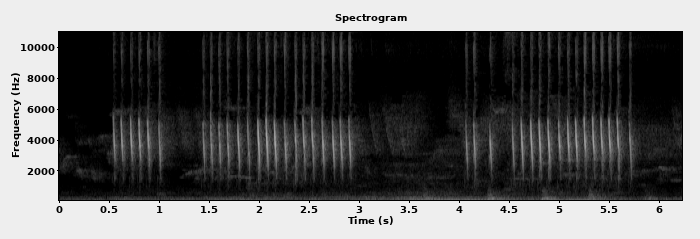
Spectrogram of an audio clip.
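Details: Bar-winged prinia giving quick runs of high chipping notes in uneven clusters, softer at the start, with low background rumble. The song is used to provoke a rival into replying.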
